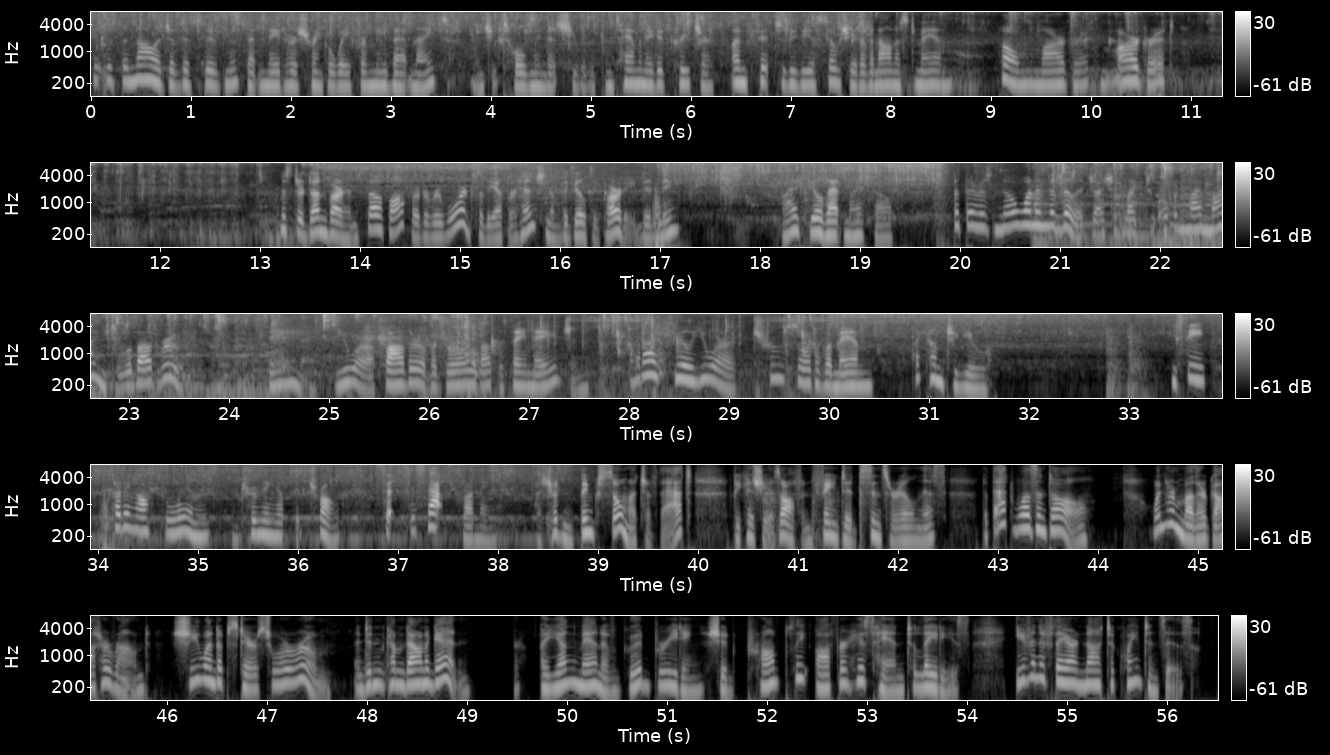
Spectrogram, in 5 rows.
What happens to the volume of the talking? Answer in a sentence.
The volume of the talking stays about the same.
